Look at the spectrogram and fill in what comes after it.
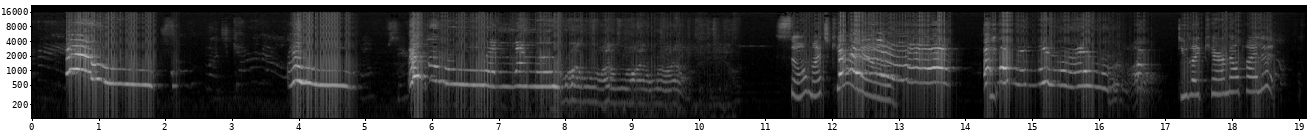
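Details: Boston Terrier indoors reacting to a television commercial, giving long wavering howls that slide downward, several separate bouts with pauses between, while a person repeatedly asks about caramel in a high coaxing voice.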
